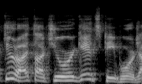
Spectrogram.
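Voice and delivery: high, fast mock voice of the critics. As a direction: rattle it off like the people who banned you. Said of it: "They're like".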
